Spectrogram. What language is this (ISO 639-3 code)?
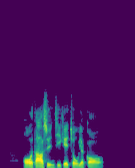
yue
